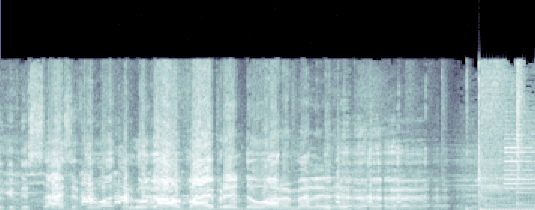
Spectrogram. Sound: laughter

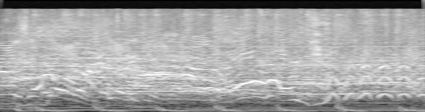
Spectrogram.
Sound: cloud cheering

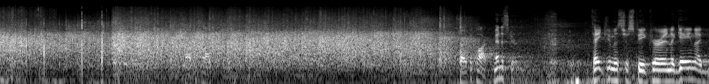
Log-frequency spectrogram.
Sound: applause

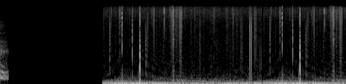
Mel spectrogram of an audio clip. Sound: static from LP record

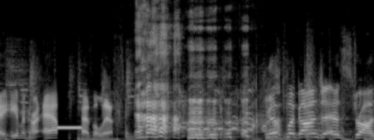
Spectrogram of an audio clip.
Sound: laughing

